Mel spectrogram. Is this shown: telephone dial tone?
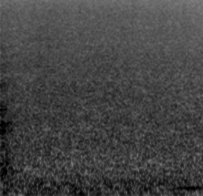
no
